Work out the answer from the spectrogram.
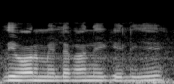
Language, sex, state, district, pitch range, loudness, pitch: Hindi, male, Uttar Pradesh, Shamli, 175-185 Hz, -15 LUFS, 180 Hz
